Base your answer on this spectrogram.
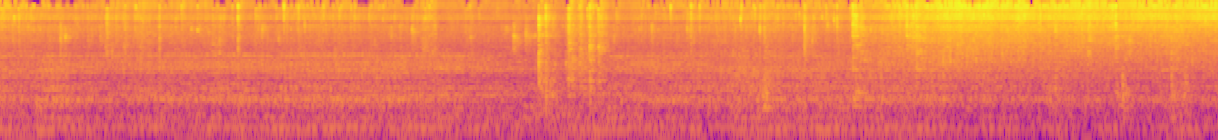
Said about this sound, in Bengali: এখন আমি এই যে রসুন পেঁয়াজ কাঁচামরিচ এই যে তেলের মধ্যে দিয়ে দিলাম।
